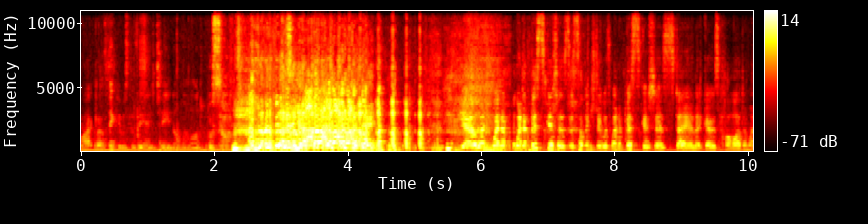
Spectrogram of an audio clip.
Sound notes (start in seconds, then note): 2.3 laughing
